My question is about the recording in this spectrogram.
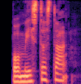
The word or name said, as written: borgmesterstang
